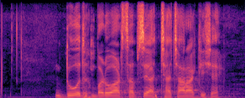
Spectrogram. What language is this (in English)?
Magahi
